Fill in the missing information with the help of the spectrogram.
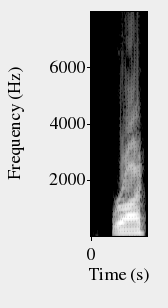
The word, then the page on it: RHA: American English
